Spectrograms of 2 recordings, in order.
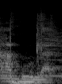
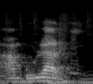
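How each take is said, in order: First: The word ends without an s sound. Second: The word ends with an s sound. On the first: This is the non-standard form. The speaker calls it wrong. "Yang tidak bakunya ambulan" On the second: This is the standard form. The speaker calls it right. "itu pakai S belakangnya"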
